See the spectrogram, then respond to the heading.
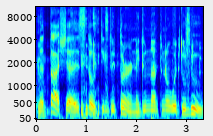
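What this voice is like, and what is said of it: Bad put-on Russian accent. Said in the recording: “really bad Russian accents ... I can't do a bad Russian accent ... That is dead on what Singularity is offering up.”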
